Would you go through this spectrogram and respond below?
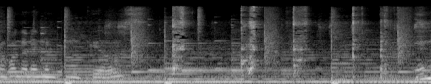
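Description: Macaroni salad being stirred in a bowl: a spoon scrapes and clinks against the bowl several times, close and fairly loud, over a steady low hum.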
